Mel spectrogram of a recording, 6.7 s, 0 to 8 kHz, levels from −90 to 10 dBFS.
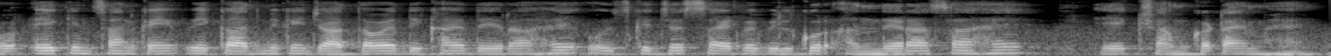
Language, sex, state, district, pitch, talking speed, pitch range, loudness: Hindi, male, Uttar Pradesh, Etah, 145 Hz, 235 wpm, 140-150 Hz, -16 LUFS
